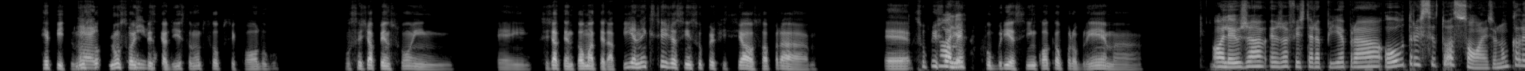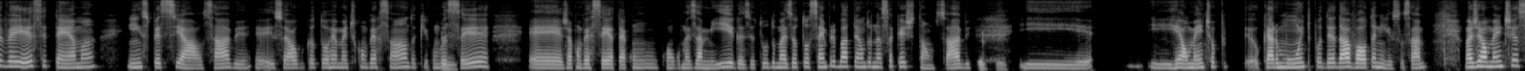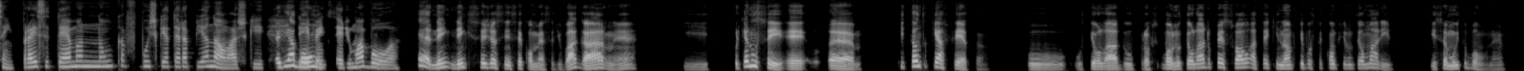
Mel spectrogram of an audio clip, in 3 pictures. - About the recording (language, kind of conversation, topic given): Portuguese, advice, Como posso aceitar elogios com mais naturalidade e sem ficar sem graça?
- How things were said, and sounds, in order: none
